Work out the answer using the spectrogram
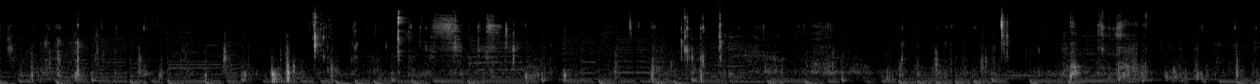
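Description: Close-miked eating: chewing and biting into cilok, chewy tapioca-flour dumplings in a thin spicy sambal, with scattered sharp mouth clicks. Quiet background music runs underneath.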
